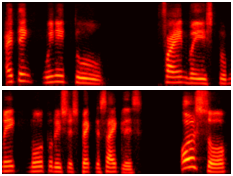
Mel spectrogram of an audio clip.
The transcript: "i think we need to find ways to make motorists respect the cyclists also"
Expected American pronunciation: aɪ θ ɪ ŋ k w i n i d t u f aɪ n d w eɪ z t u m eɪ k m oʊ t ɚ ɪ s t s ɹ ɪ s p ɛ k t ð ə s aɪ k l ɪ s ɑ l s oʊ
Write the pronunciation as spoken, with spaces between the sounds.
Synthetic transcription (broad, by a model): aɪ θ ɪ ŋ k w i n i d t u f aɪ n d w eɪ s t u m eɪ k m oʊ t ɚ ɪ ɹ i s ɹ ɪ s p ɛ k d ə s aɪ k l ɪ s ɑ l s oʊ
